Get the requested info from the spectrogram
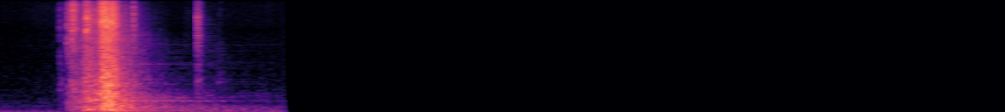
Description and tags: FX kill switch single record
multiple layer of switches in an old theatre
